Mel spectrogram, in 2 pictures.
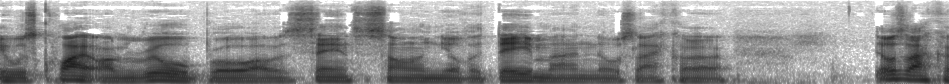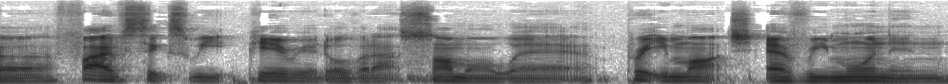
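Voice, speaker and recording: A man with a South London accent speaks at a moderate pace in a bright, sharp tone, his intonation fairly even but his loudness swinging widely. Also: fairly low pitch for a man, very clean recording, silent background. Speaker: multidisciplinary artist and youth support worker. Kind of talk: podcast interview answer. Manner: casual.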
